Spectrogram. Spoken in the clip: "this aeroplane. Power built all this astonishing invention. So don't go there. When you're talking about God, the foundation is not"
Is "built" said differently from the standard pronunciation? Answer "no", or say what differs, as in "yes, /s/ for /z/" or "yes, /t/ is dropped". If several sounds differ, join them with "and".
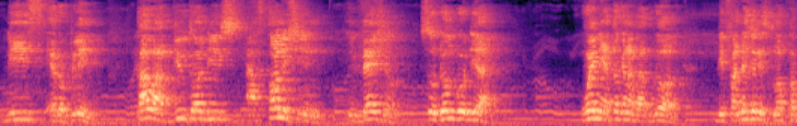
yes, /l/ is dropped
